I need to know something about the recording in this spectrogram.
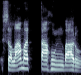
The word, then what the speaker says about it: Selamat Tahun Baru: So the proper way to say that in proper Indonesian is Selamat Tahun Baru, but Axel is so monotonous right now.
